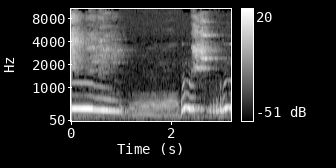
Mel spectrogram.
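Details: Collared dove, called puter pelung, in crying voice: a loud low coo falling away, a soft wavering middle section, then an abrupt rising stroke into another sustained coo.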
